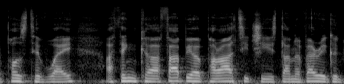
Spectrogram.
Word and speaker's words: Paratici: Paratici. That's how you say his name. That really I got told off by calling him Paratici. So like parrot.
